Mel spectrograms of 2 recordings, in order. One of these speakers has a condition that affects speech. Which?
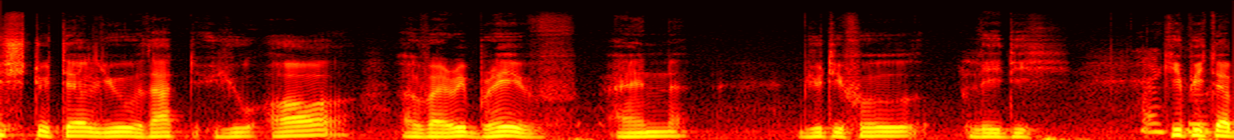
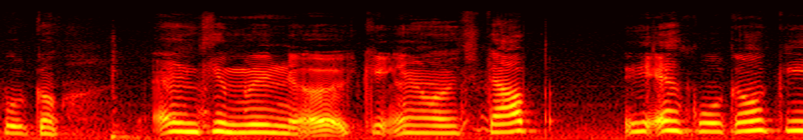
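The second: cerebral palsy.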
